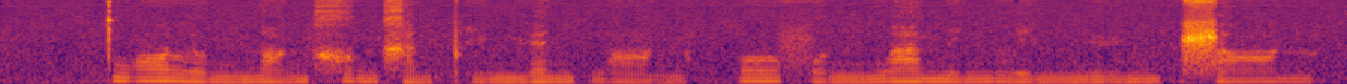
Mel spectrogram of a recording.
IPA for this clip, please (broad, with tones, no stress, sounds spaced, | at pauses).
t̪ w ɔ˥ l ʊ˨˩ ŋ n̪ ɑ˧˥ ŋ x ʊ˥˩ ŋ x a˩ n pʰ i˨˩ ŋ ɥ ɛ˥˧ n p w ɑ˥˩ ŋ | o˥ ʊ̯ f ɤ˨˩ ŋ n̪ w ä˥ n̪ i˧˥ ŋ l i˨˩ ŋ n̪ y˥ n | ʂ ɑ˥ ŋ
